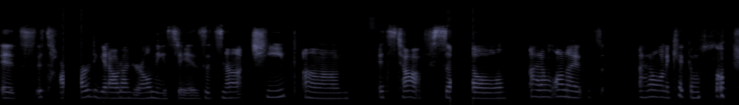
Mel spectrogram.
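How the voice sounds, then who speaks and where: With a Minnesota accent, a woman speaks fairly slowly in a bright, sharp tone and a flat monotone, leaving long, frequent pauses, in a dry, close sound with no echo. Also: medium pitch for a woman. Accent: Upper Midwest (Minnesota). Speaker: farmhouse renovator and vintage seller. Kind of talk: casual chat. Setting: live video call.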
